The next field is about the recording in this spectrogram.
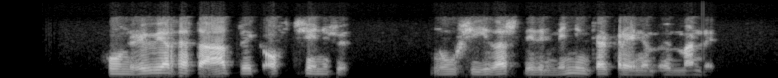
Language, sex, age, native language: Icelandic, male, 50-59, Icelandic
